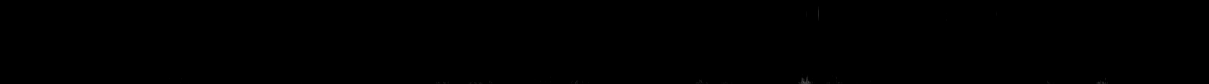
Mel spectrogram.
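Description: Near silence, with faint, brief high-pitched bird calls repeated in little groups of two or three, and scattered soft clicks. One louder knock comes about eight seconds in.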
